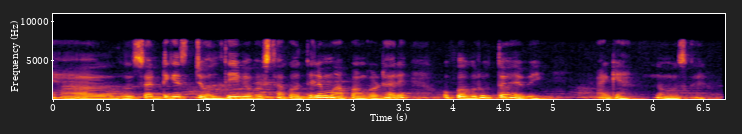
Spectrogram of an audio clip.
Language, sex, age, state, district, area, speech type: Odia, female, 30-45, Odisha, Mayurbhanj, rural, spontaneous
